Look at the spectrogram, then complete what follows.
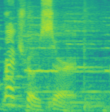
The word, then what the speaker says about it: Retrocirq: Look for them on YouTube under Retrocirq, spelt with a Q at the end. Retrocirq, where the Q is not quiet.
